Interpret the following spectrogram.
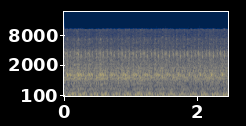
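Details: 7.3 diesel swapped in for a 6.9 IDI on a 1989 International S1600, about 3/4 gallon of fuel run through so far, all working, no fuel bowl leak: steady even clatter at idle with a regular beat, no misses or knocks; healthy.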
